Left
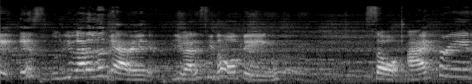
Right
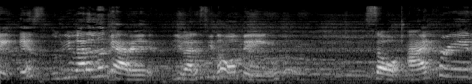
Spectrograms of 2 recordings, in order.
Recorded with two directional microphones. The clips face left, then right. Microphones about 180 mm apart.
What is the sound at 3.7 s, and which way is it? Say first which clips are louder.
Speech: even; 20° right (ahead or behind).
